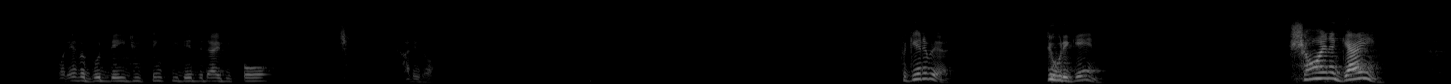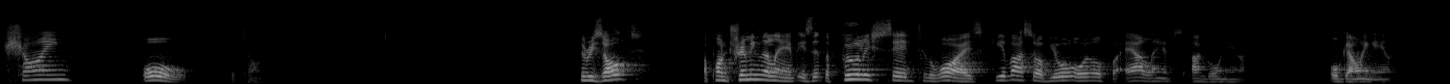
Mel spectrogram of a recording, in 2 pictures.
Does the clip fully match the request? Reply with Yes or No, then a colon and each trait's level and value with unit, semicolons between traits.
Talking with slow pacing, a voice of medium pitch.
Yes: slow, 110 wpm; medium, 170 Hz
